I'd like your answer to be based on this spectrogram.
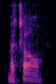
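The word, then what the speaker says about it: Mathon: So it's the Claire Maton or Maton? I can't remember. Is it, how do you pronounce it? – She's French, so we'll go with the short T, Maton.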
